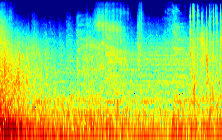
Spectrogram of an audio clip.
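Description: A Confringo explosion spell cast in Hogwarts Legacy bursts as a heavy, booming blast over a dense, continuous rumble, with further thuds rolling through the whole stretch.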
